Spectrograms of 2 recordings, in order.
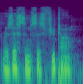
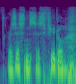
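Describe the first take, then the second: First: Futile is said without an American pronunciation. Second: Futile is said the American way, like feudal.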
